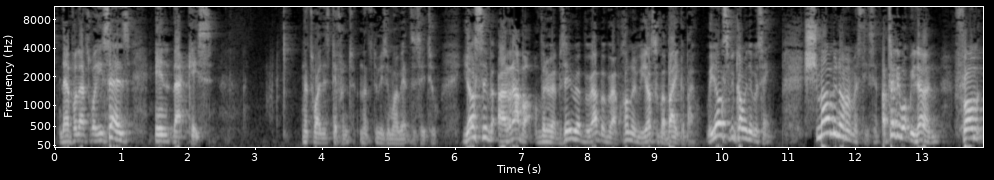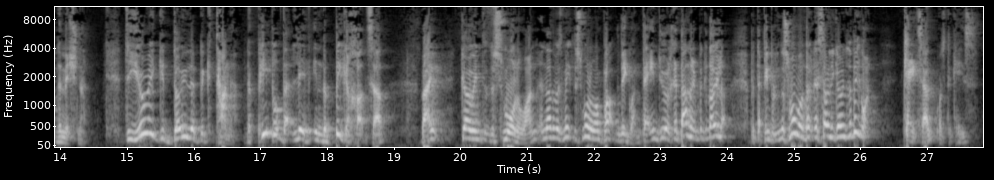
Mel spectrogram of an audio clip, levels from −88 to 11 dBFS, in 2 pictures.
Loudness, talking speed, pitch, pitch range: -12 LUFS, 200 wpm, 215 Hz, 180-265 Hz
